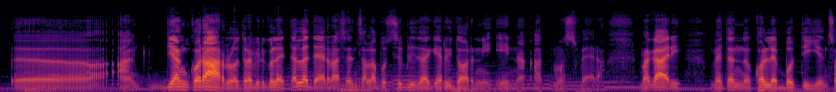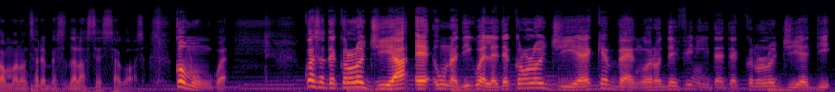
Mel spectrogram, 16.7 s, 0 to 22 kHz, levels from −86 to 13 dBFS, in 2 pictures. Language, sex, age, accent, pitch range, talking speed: Italian, male, 20-39, native, 95-120 Hz, 135 wpm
